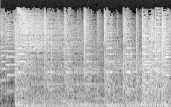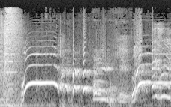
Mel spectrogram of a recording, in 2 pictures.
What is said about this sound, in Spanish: me asusté dije, ¿ese grito también es mi tía?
